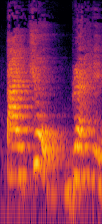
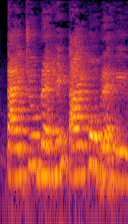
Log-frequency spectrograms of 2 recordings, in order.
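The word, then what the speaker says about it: Tycho Brahe: इस थ्योरी को बहुत ही जोरदार सपोर्ट मिला था टाइचो ब्रेहे ने। टाइको ब्रेहे प्रोनाउंस करना चाहिए इसको।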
